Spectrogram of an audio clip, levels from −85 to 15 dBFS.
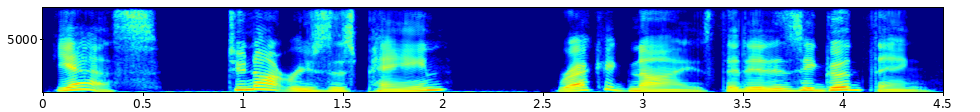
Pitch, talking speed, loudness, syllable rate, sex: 180 Hz, 160 wpm, -21 LUFS, 4.5 syllables/s, female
